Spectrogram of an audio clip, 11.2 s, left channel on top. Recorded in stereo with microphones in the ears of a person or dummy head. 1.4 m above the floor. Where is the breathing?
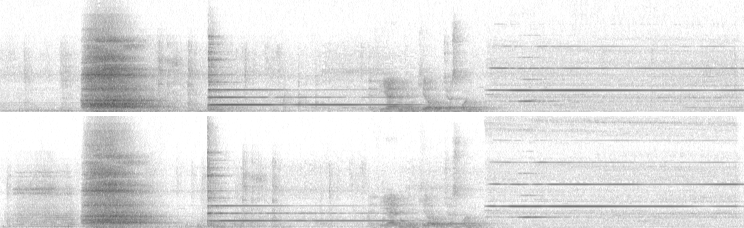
10° left (ahead or behind), 1.4 m.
